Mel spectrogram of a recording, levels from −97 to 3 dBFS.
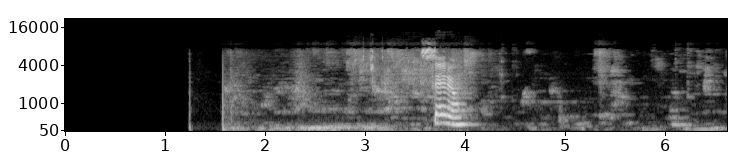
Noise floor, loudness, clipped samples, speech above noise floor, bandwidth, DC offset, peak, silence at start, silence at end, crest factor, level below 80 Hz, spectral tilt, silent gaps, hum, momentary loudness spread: -44 dBFS; -17 LUFS; under 0.1%; 26 dB; 10.5 kHz; under 0.1%; -2 dBFS; 1.55 s; 0 s; 22 dB; -50 dBFS; -2 dB/octave; none; none; 27 LU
